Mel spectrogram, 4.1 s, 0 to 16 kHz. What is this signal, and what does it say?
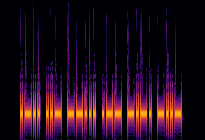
Morse code, heard as a keyed tone, about 28 wpm, 700 Hz. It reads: LU7WCX
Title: DXCC-100 Call Signs - 6 Characters - 28wpm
